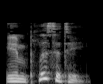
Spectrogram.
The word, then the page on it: implicity: British English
